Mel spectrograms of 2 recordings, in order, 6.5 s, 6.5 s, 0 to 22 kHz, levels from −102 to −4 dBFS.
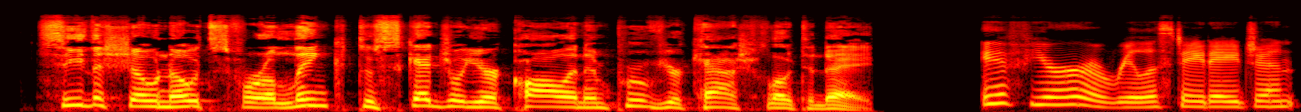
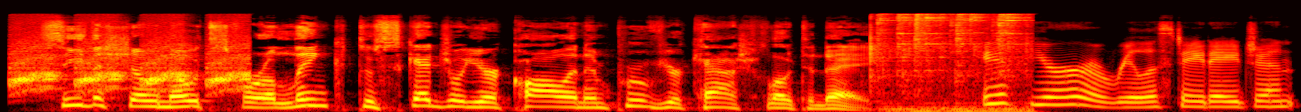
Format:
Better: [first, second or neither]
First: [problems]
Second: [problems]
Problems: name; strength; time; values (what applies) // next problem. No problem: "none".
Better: first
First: none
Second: alarm; loud; until 1.5 s; peak level with the speech // jangling keys; loud; at 4.5 s; peak 2 dB above the speech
